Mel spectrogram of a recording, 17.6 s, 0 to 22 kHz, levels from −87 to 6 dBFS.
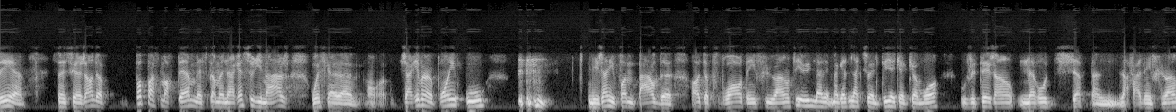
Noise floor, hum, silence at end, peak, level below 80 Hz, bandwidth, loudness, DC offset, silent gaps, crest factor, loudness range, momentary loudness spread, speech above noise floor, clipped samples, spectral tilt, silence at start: -32 dBFS; none; 0 s; 0 dBFS; -52 dBFS; 17 kHz; -12 LUFS; under 0.1%; none; 12 dB; 2 LU; 7 LU; 20 dB; under 0.1%; -7.5 dB/octave; 0 s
